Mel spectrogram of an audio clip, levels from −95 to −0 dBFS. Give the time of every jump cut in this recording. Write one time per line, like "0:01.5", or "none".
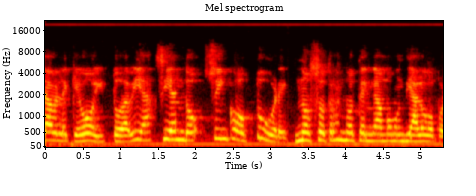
0:01.4
0:03.2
